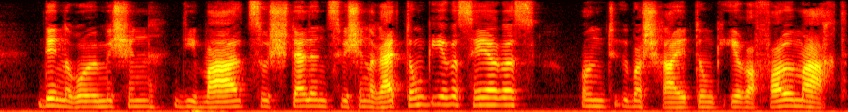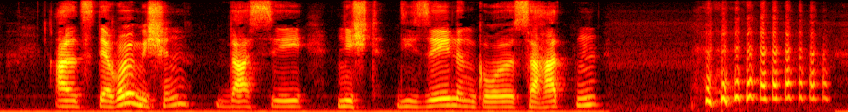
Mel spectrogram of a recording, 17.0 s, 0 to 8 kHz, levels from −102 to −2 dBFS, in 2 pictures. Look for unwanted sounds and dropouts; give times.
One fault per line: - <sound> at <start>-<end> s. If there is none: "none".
- laugh at 15.4-16.8 s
